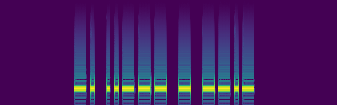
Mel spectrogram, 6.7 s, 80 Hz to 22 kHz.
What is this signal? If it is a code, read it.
Morse code, heard as a keyed tone, about 15 wpm, 700 Hz. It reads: N2TQ
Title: USA Call Signs - 4 Characters - Repeated 2x - 15wpm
